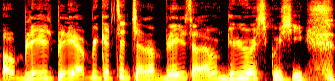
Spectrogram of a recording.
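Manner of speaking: mocking, put-on Indian accent, played for laughs. Asking someone why they begged in an Indian accent, then repeating it in an Indian accent. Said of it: "why do you just do that in an Indian accent?".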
